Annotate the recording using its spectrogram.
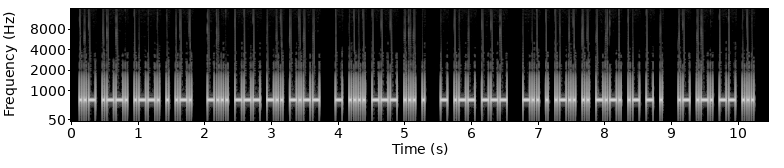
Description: Morse code, heard as a keyed tone, about 34 wpm, 700 Hz. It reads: UPPER BODY THOSE TWO DELICATE ARMS
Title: A Sound Of Thunder 35wpm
